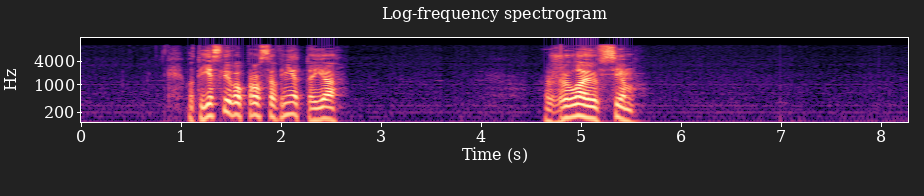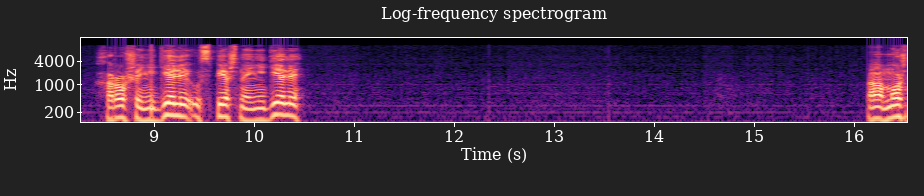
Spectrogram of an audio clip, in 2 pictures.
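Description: A middle-aged man speaks calmly over an online call, in short bursts.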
